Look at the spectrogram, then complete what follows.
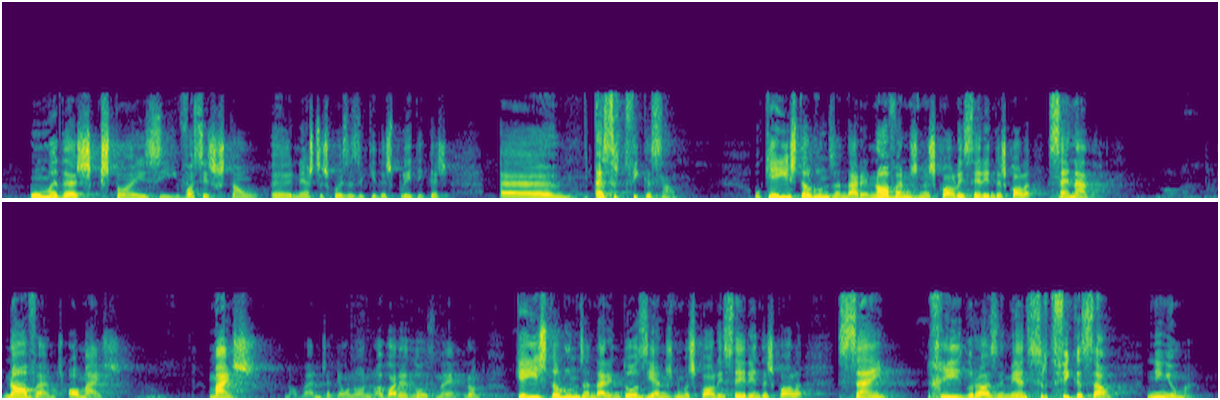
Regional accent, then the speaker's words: Algarve, Portugal; Eu venho do Algarve. No Algarve não temos CRIs.

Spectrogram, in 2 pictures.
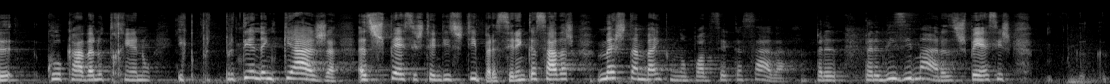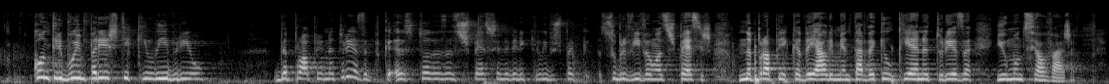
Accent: Arcos de Valdevez, Norte, Portugal; eu sou do distrito de Viana do Castelo, Arcos de Valdevez, 80% do território, Reserva Mundial da Biosfera.

